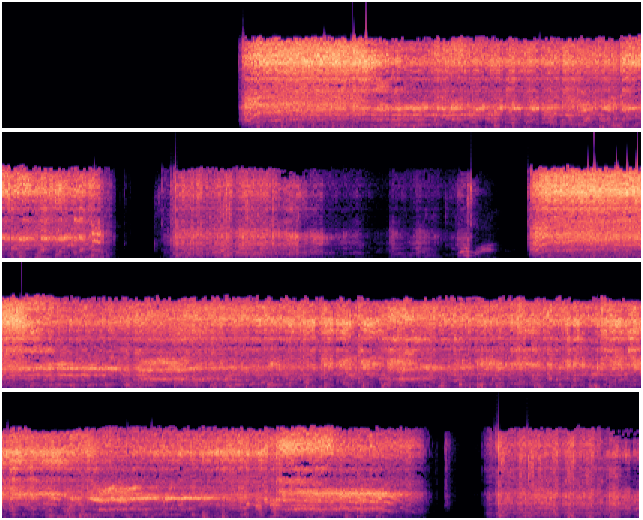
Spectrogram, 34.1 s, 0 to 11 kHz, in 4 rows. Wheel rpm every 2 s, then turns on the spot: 0, 50, 220, 240, 210, 30, 20, 30, 210, 230, 230, 230, 230, 230, 230, 80, 20.
10-14 32-34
